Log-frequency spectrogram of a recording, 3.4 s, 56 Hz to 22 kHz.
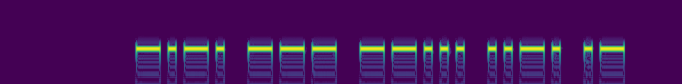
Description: Morse code, heard as a keyed tone, about 30 wpm, 700 Hz. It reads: CO7FA
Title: DXCC-100 Call Signs - 5 Characters - 30wpm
